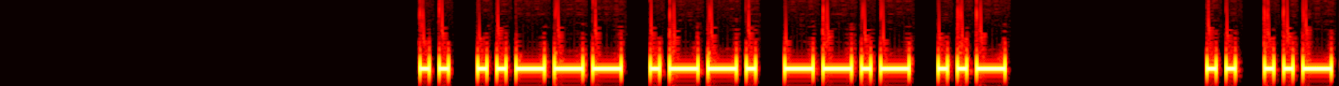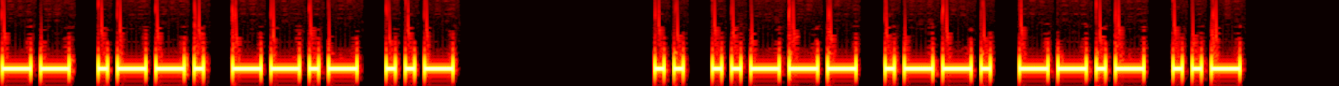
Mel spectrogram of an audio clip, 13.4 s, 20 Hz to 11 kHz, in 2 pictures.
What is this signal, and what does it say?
Morse code, heard as a keyed tone, about 25 wpm, 700 Hz. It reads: I2PQU I2PQU I2PQU
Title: DXCC-100 Call Signs - 5 Characters - Repeated 3x - 25wpm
